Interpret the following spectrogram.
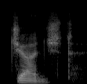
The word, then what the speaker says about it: judged: And the ed on the end makes it judged.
